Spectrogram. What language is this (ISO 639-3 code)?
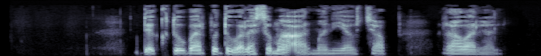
pus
